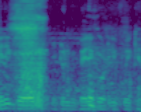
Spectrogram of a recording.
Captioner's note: sniffles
